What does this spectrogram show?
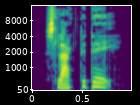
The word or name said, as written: slagtedag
